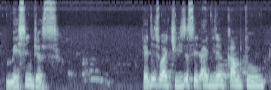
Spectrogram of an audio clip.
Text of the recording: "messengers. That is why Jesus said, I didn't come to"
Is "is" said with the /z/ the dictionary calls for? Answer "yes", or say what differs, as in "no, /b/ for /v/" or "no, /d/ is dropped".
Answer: no, /s/ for /z/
